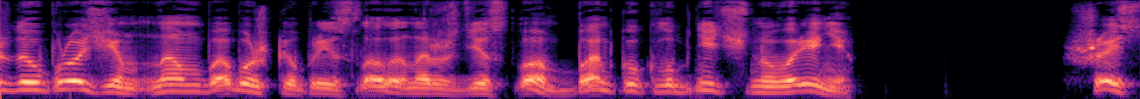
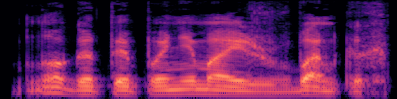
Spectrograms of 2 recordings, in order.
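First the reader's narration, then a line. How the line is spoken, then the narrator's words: Muttered. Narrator (Russian): пробормотал Петя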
